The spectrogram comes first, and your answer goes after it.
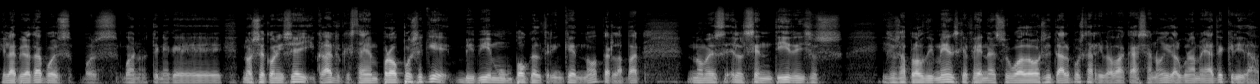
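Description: In a quiet background, a man with a very deep, low pitch talks at a fairly quick pace. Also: fairly even intonation. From Valencia city, Spain; Spain. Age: 50s. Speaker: former pilota player; interviewee. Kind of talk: interview. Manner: halting, many fillers. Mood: calm, reflective, smiling.

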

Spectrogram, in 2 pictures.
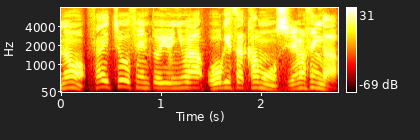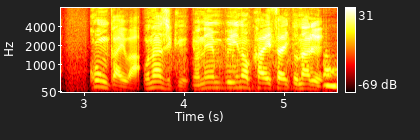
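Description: A man's raised, projected voice at a moderate pace, in a dry sound with no echo. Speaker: travel vlogger. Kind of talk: casual vlog chat. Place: waterside. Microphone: phone near.

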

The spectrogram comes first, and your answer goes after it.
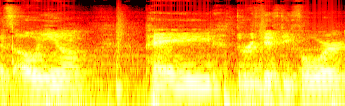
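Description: Faint music plays in the background as a man talks amid audible room echo. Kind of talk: casual vlog chat. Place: garage. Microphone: phone near.

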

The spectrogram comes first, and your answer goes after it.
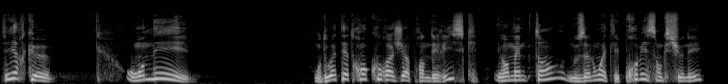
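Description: A man talks at a fairly quick pace with very wide pitch swings against a quiet background. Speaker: business owner; panelist. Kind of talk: panel discussion. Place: hall. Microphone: handheld.

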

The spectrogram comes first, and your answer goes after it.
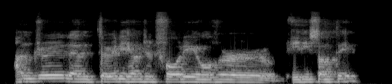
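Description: A man talks very slowly, and the room's echo is audible. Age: 70s. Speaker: retired farmer and powerlifter. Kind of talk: interview answer. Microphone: video call.

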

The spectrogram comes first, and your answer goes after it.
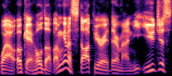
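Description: A man speaks at a fairly quick pace with very wide pitch swings. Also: quiet background, dry sound with no echo. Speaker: podcast host. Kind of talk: podcast interview. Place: home room. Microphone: studio mic.

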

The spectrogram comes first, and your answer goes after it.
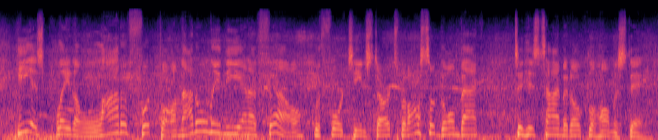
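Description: Over noticeable background noise, a man with a high pitch talks at a fairly quick pace with lively intonation and very even loudness. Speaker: play-by-play announcer. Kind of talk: live commentary. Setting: stadium broadcast booth.

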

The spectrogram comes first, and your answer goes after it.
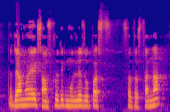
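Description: A man with a plain, everyday voice speaks at a fairly high pitch. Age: 40s. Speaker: cooperative bank chairman. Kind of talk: interview.

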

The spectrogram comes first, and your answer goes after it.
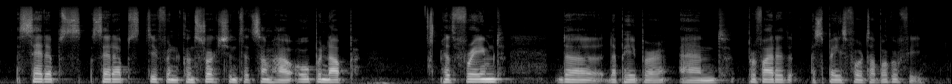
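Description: A man with a Dutch accent speaks in a fairly low pitch. His tone is dark and mellow, and his intonation is monotone and flat. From Netherlands. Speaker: graphic designer. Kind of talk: lecture. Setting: stage with audience. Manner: halting. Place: hall. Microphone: podium.

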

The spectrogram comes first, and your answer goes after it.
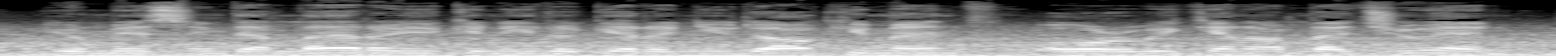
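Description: Loud background noise under a man's dry voice, with no echo. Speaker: vlogger telling his life story. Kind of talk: casual vlog storytelling. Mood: reflective, serious. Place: car. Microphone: phone near.

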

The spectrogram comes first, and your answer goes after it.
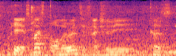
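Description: A man's voice over loud background noise. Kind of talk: casual conversation. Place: cafe.

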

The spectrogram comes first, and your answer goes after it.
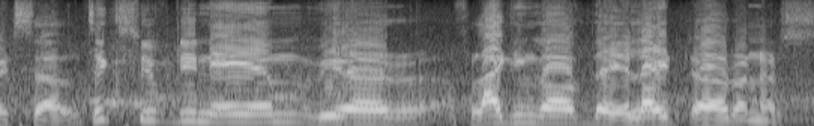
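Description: Against noticeable background noise, a man speaks in a high voice with a dry sound and no echo. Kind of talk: interview answer. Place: hall. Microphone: handheld.

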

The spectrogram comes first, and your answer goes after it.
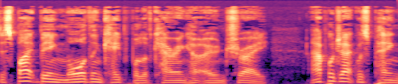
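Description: The reading voice is unforced. Intonation rises and falls in a lively way.

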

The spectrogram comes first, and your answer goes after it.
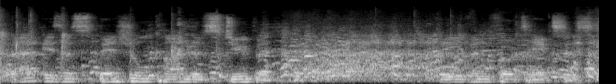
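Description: Loud background noise runs under a man's voice. He speaks very slowly, with long, frequent pauses. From Australia. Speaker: stand-up comedian. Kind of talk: stand-up comedy set. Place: stage.

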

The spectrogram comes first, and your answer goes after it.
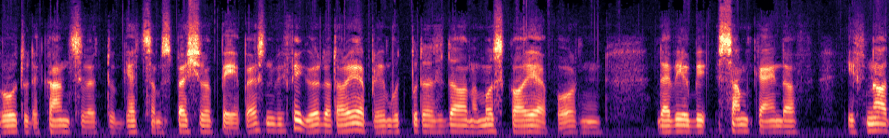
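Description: At a moderate pace, a man with a plain, everyday voice speaks at a fairly low pitch with fairly even intonation, in a dry sound with no echo. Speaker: radio interviewee. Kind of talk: interview answer. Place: studio. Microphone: old recording.

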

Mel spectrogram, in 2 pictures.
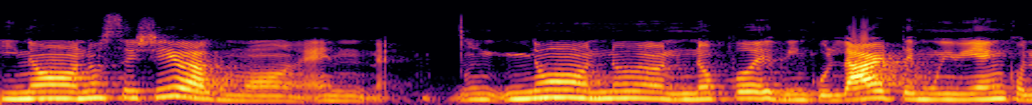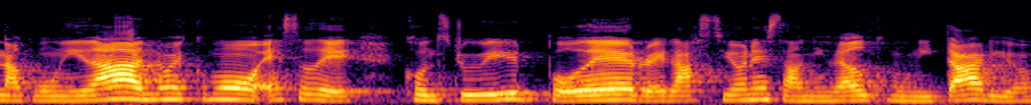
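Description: With an English accent, a woman speaks at a fairly slow pace and fairly high pitch, with a bright, sharp tone, ordinary pitch variation and hardly any pauses. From US Midwest, Michigan. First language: English (speaking Spanish). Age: 20s. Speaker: political scientist, doctoral student; guest. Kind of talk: interview. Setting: studio. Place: studio. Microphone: studio mic.

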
